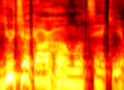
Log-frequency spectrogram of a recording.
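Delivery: booming, very loud, rough troll bellow. Running a tabletop game, a troll yells out at the players; yelling troll voice. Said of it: "the troll yells out".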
